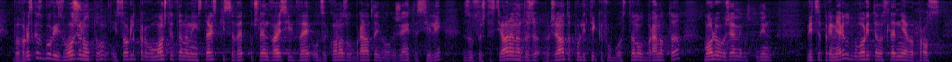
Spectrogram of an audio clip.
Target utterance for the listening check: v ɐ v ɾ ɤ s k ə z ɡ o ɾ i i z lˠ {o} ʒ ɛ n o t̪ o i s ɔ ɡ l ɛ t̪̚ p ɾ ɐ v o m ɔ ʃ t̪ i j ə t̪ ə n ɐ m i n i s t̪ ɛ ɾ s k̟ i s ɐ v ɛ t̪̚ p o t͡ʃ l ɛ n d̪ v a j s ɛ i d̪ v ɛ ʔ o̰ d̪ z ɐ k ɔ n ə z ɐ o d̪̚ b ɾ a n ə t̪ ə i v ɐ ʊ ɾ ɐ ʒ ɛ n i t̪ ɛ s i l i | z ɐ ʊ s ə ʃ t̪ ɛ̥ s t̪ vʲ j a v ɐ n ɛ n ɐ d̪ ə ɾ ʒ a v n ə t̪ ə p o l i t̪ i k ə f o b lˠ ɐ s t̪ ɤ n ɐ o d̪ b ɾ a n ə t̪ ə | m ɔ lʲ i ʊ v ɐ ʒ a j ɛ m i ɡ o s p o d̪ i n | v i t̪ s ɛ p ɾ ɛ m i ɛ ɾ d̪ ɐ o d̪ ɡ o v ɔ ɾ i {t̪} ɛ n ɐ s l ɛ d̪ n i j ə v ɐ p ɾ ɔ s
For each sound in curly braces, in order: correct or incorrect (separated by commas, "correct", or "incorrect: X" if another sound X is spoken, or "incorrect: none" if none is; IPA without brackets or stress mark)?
incorrect: ɔ, correct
